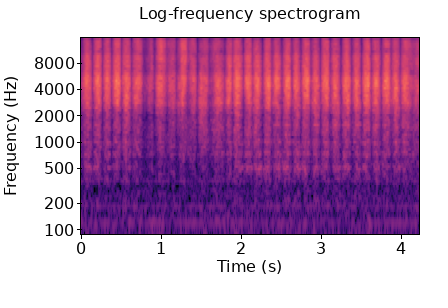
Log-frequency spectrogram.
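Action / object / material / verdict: scrape / rubber-soled leather sneaker scrubbed with a stiff bristle brush / rubber / none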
